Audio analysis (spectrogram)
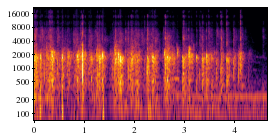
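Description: Congregation in a Pentecostal church service clapping together in steady, lively applause, the dense claps filling the room and tapering off near the end.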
